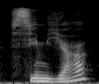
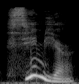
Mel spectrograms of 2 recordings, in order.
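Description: First: Сім'я with stress on the last syllable, sim-YA. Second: Сім'я with stress on the first syllable, SIM-ya. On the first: Host shows homograph for family, last-syllable stress. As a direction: slowly rise onto the final я of Сім'я. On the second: Host shows homograph for seed, first-syllable stress. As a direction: hit the first vowel of Сім'я, then fall. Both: Shown as a demonstration. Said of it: "а читаються по-різному".

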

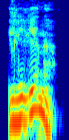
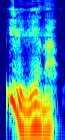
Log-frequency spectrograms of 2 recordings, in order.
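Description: First: «Лена» stressed with a falling question tune. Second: «Или» stressed, lower, settling statement; settled statement. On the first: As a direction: ask «Или Лена?» unsure, weight on «Лена». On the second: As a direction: state «Или Лена.» flatly, weight on «Или». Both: Shown as a demonstration.

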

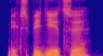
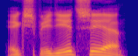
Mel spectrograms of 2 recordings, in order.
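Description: First: ЭКСПЕДИЦИЯ said quickly in an ordinary pitch; hasty reply. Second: ЭКСПЕДИЦИЯ drawn out slowly, higher pitched; questioning old man. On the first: Nikita hurries to answer, ЭКСПЕДИЦИЯ brisk and plain. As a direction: confirm ЭКСПЕДИЦИЯ promptly, without drawing it out. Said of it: "поторопился сказать Никита". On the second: Old man questions Nikita, ЭКСПЕДИЦИЯ slow and high. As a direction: ask ЭКСПЕДИЦИЯ as a slow, raised demand. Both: A narrator's reading.

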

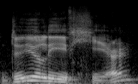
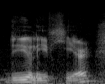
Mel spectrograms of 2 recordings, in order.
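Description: First: Slower careful question, rising end; slow model repeat. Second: Said in the usual way. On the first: Shown as a demonstration. Teacher repeats student answer, slowly and clearly. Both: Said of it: "Very good".

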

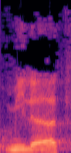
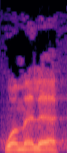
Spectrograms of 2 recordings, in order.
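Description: First: "ملاك" said with an i after the mim, milak; kasra on the mim. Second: "وملاك" said with an a after the mim, wa-malak; fatha on the mim. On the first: Teacher giving students both vowelings of the word, kasra form "ملاك" as milak. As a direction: open "ملاك" with a short i, mi-laak. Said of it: "بكسر الميم". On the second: Teacher adding the alternative voweling for students, fatha form "وملاك" as wa-malak. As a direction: give "وملاك" a short a, ma-laak. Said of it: "وتفتح أيضًا فيقال". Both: Shown as a demonstration.

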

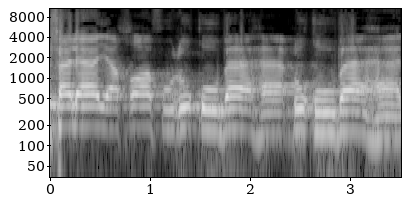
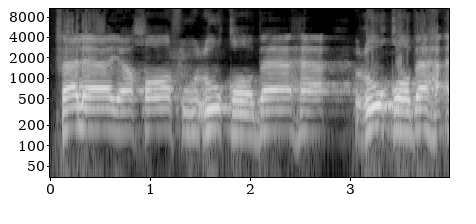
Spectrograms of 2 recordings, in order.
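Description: First: Slow chant with "عقباها" wrongly said as uqubaha; beginner's mistake demo, u vowel on the qaf of "عقباها"; damma on the qaf. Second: Slow chant of "عقباها" with qaf bounced, no u after it; echoed vowelless qaf. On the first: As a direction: add a short u after ق in "عقباها". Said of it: "فيضمها، فيقول". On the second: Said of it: "والقاف مقلقلة". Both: Shown as a demonstration.

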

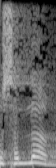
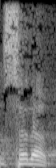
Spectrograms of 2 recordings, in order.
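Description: First: سلام with a doubled L, sallām; سلام as sal-LAAM; doubled lam. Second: سلام with a single L, salām; سلام as sa-LAAM; light lam, mistaken reading. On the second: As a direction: say سلام without doubling the lam. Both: Shown as a demonstration. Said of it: "هو سلام بالتشديد".

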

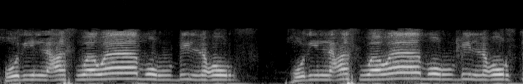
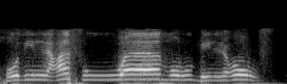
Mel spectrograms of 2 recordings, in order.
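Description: First: Very slow خذ العفو وامر بالعرف with a quick, barely voiced vowel on the waw before وامر; snatch the vowel lightly, don't merge it. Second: Slow recitation of خذ العفو وامر بالعرف with the waw fully merged; full merging. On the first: Teacher demonstrating the snatched-vowel reading to students. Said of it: "والاختلاس يبقى كده". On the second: Teacher demonstrating full assimilation to students. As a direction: chant it slowly, doubling the waw. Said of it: "الإدغام اهو". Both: Shown as a demonstration.

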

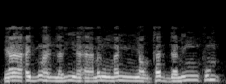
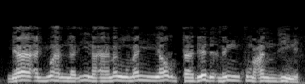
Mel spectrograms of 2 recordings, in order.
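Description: First: "يرتد" as yartadda; one doubled d in "يرتد": yartadda; merged dal. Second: "يرتد" as yartadid; unmerged dal. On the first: Teacher giving examples of both forms, "يرتد" merged as yartadda. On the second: Teacher giving examples of both forms, "يرتد" unmerged as yartadid. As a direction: separate the two d sounds in "يرتد": yartadid. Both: Shown as a demonstration. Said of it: "والفتح والإدغام وردت بهما اللغة".

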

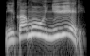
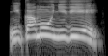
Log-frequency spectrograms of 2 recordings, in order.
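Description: First: High, sharp cry of a minion; high-pitched yelled warning; cried out. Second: High, sudden minion's cry; high, eager goblin parroting; blurted out. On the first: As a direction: shout it out high, like a little goblin. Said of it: "выкрикнула Егоша". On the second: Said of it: "выпалил Егоша". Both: A narrator's reading.

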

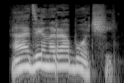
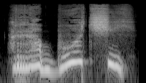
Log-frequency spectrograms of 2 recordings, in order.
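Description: First: Said in the usual way. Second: Slow, raised, bitter echo. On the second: A narrator's reading. Son repeating his mother's answer, bitterly. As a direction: drag the word out in bitter disbelief. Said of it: "с горечью повторил Борис".

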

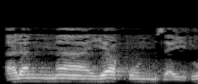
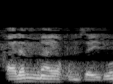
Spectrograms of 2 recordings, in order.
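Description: First: Slow, deliberate example with weight on ما. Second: Said in the usual way. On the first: Shown as a demonstration. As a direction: lay out the example word by word and lean on ما. (نطق بطيء متأنٍ مع التركيز على ما) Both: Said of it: "تقول في ألم".

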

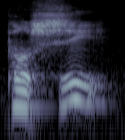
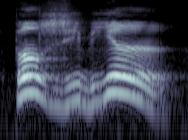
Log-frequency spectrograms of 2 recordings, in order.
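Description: First: Said in the usual way. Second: "Pense-y bien" drawn out slowly, weight on "bien"; slow insistent. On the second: A narrator's reading. Levin urging Kitty, slow stress on "bien". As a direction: lean hard on "bien", slowly.

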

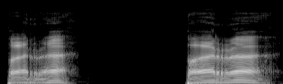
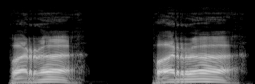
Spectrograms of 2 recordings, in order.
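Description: First: Low, eerie grave-like mutter; deep murmuring voice. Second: Loud booming voice from beyond; thundering otherworldly voice. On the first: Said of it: "Невероятно глубоким голосом он бормотал". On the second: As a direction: thunder it like a ghostly giant. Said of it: "прогремел он потусторонним голосом". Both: A narrator's reading.

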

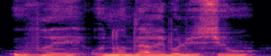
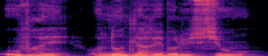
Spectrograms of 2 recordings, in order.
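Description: First: Much higher, loud outside shout; shouted again, louder. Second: High, loud shout through a door; shouted order. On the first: The voice outside repeats its order, higher and fiercer. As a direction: hammer the order from beyond the door. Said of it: "répéta la voix du dehors". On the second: A voice outside shouts at the door, loud and high. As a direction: bellow the command from outside. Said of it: "une voix cria de l'extérieur". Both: A narrator's reading.

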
